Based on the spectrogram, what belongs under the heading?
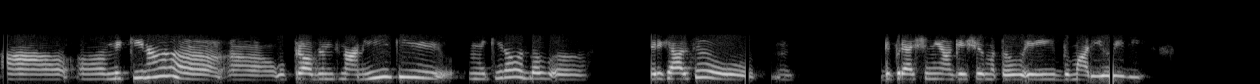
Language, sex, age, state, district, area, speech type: Dogri, female, 45-60, Jammu and Kashmir, Udhampur, urban, conversation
